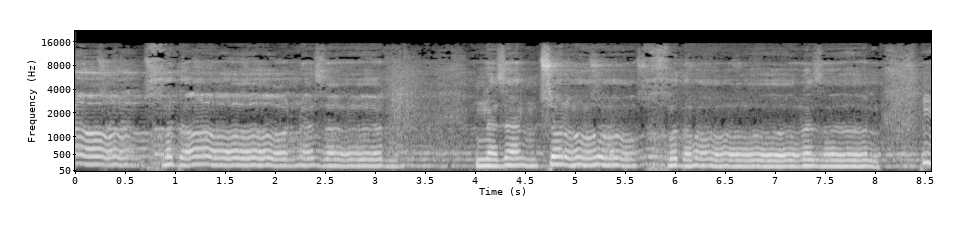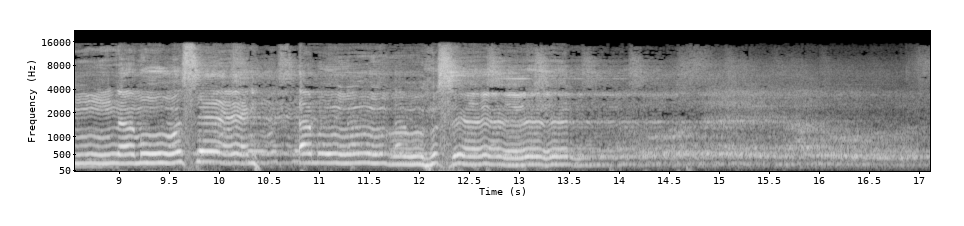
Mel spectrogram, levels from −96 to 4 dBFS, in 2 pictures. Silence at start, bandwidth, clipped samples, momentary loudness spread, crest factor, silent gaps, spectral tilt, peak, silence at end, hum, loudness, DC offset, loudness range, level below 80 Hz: 0 s; 16 kHz; 0.3%; 15 LU; 12 dB; none; -3 dB/octave; 0 dBFS; 0 s; none; -10 LUFS; under 0.1%; 6 LU; -46 dBFS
